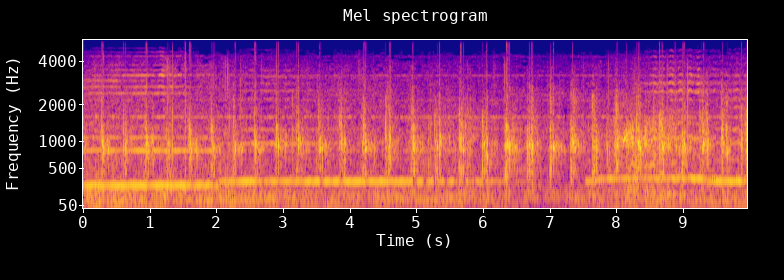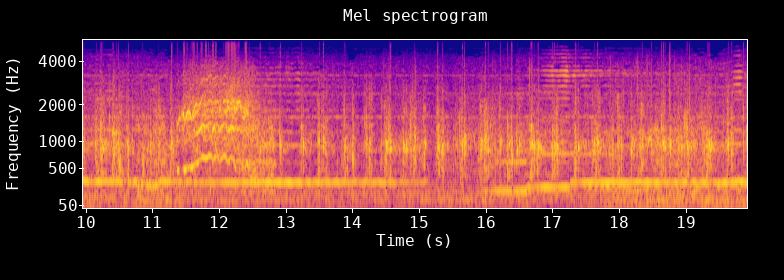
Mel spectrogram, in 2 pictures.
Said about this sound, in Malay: Raden Gugur naik ke atas kuda, sementara Rakeh Hambulu menuntun kuda perlahan-lahan.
